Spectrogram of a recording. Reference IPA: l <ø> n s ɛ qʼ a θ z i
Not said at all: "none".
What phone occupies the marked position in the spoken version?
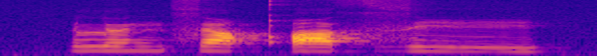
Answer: ø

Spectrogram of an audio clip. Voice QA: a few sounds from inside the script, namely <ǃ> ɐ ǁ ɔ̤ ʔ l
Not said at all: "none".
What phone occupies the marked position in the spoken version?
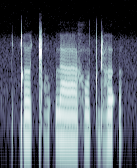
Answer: ǃ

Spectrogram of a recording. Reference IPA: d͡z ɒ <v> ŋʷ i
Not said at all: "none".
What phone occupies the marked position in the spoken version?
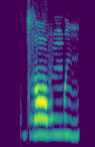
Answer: v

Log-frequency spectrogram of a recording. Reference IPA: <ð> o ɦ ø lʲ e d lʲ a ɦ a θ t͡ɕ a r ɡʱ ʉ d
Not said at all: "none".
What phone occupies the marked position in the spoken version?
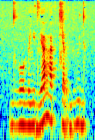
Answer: dʱ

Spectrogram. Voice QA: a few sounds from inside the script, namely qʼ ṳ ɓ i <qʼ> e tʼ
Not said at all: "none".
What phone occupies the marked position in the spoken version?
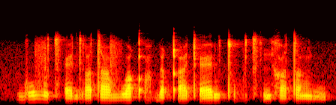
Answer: qʼ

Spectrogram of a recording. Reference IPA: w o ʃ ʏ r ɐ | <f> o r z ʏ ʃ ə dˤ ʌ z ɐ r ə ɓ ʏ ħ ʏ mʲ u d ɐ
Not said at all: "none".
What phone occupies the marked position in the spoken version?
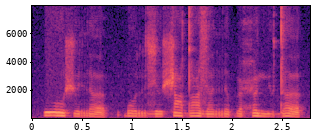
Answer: ɓ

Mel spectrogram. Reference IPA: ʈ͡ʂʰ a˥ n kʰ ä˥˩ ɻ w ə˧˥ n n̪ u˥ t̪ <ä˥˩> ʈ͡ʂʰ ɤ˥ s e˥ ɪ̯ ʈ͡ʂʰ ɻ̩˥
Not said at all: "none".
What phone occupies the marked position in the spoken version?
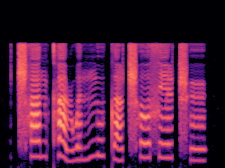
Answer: ä˧˥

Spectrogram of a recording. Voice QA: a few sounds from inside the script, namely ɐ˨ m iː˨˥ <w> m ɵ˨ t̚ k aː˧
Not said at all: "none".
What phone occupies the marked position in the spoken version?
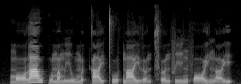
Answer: w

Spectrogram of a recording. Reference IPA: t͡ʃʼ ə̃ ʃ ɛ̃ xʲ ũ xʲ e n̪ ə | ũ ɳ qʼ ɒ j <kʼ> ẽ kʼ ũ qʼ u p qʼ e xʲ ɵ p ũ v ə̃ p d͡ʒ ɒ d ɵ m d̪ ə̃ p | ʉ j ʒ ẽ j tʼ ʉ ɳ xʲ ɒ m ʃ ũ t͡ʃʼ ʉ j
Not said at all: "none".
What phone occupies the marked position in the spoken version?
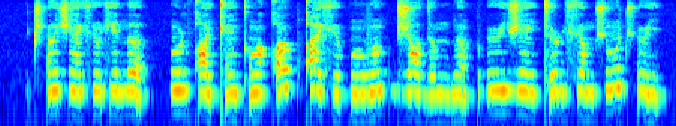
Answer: kʼ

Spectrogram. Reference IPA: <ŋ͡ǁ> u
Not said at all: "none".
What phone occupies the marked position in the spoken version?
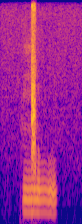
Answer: ŋ͡ǁ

